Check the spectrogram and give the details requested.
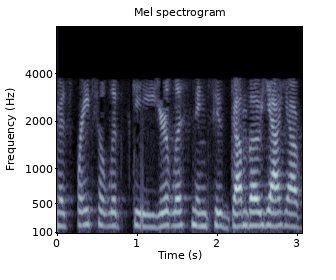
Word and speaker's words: Lipsky: my name is Rachel Lipsky you can find me at Rachel Lipsky com and it's spelled lips sky but it rhymes with whiskey you can also find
